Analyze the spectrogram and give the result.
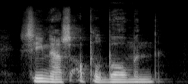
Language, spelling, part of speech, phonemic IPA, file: Dutch, sinaasappelbomen, noun, /ˈsinasˌɑpəlˌbomə(n)/, Nl-sinaasappelbomen.ogg
- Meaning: plural of sinaasappelboom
